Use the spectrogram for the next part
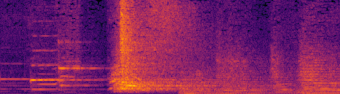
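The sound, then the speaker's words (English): Orchestral music from Leonard Bernstein's Slava, a tribute to Rostropovich, with a sudden loud shout of the dog Pooks's name by the orchestra members, a single short burst from many voices at once, after which the low brass-heavy chords carry on. “At one point of the score, members of the orchestra are invited to call out the talented dog's name.”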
